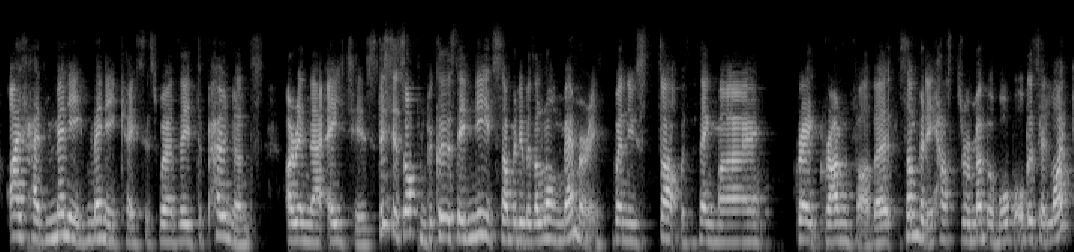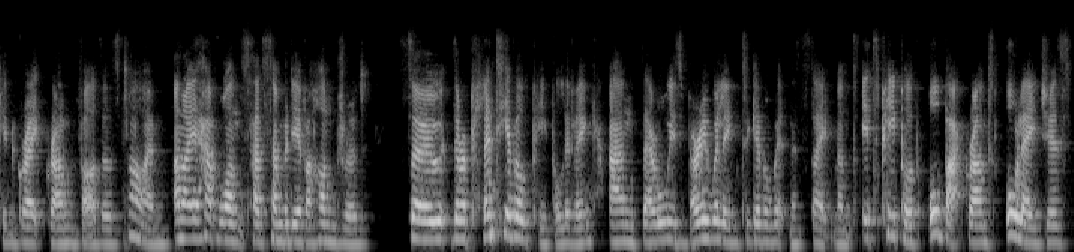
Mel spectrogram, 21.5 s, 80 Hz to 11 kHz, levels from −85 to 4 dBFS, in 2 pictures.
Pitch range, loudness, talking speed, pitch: 165-205 Hz, -23 LUFS, 215 wpm, 180 Hz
